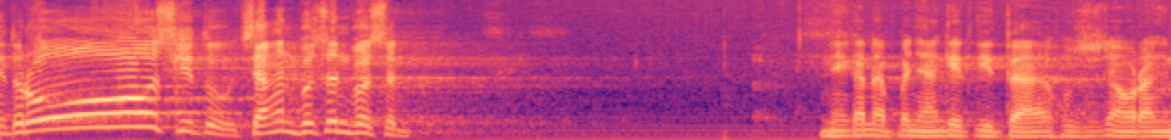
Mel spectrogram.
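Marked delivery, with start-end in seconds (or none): 0.0-2.0 emphatic exclaim. Real, not acted. Preacher urging the listeners to keep going, ringing high. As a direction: burst up high to drive it home.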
